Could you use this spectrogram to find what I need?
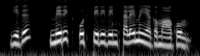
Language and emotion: Tamil, neutral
